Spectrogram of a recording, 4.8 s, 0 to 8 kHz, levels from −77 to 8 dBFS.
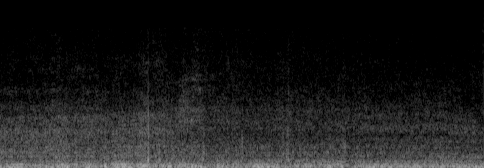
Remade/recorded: recorded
